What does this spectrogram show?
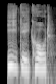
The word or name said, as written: id-kort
